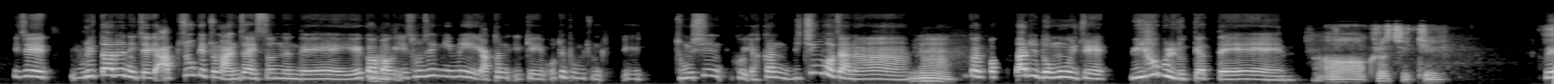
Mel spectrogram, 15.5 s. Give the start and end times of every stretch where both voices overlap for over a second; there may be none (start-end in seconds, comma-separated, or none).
none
